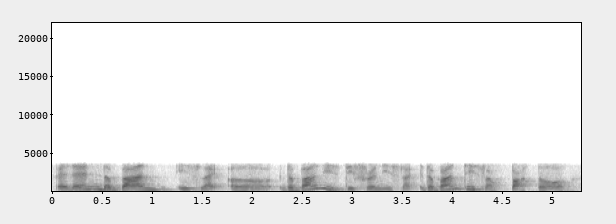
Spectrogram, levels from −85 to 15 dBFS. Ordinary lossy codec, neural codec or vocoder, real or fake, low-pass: none; vocoder, 44.1 kHz, 128 mel bands every 512 samples, BigVGAN v2; fake; 3.6 kHz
